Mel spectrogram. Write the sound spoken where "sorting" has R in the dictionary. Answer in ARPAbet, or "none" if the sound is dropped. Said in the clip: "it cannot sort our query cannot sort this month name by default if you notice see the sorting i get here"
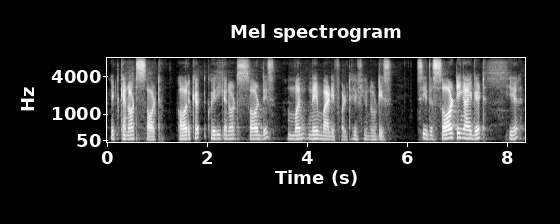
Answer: R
